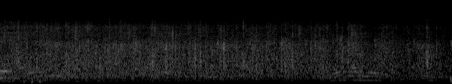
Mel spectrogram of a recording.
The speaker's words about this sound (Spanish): ¿Alguien le da palmas al Señor esta tarde?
